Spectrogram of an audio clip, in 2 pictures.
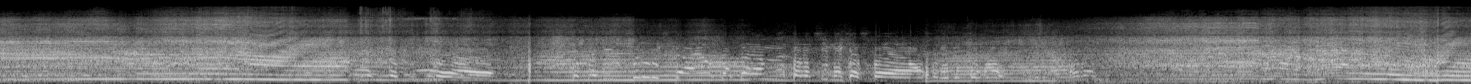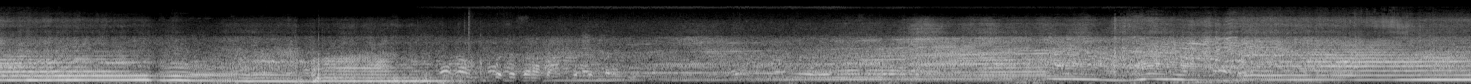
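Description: A rally car engine revs hard and roars, rising and dropping in pitch at each gear change.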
